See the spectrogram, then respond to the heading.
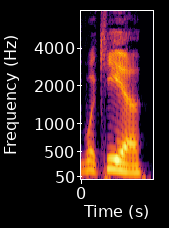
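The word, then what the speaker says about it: WKEAH: it up with uh this is wakiyah uh and it's spelled w k capital e a h so the uh the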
